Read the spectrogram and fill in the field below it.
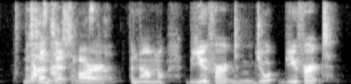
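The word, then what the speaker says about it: Beaufort: Bufort Bufort, South Carolina. It's not It's not Buford and it's not Bowford, North Carolina. This is Bufort.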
